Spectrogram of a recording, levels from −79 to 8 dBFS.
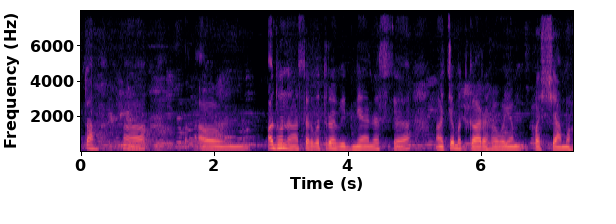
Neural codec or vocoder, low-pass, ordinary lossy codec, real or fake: none; none; none; real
